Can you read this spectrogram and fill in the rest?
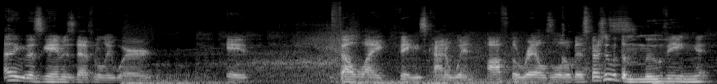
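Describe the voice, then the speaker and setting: A man's voice: medium pitch, a little fast, fairly bright tone. Matter-of-fact male game commentator. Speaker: let's play commentator. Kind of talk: casual gameplay commentary.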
